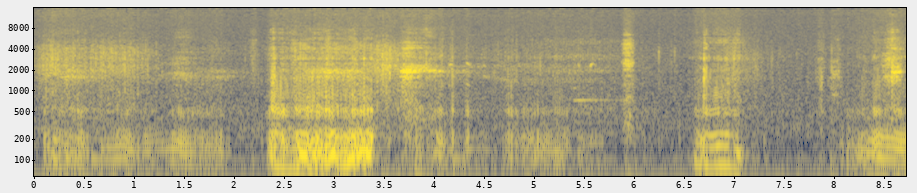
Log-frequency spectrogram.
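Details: A domestic cat sound asleep after a Christmas Eve dinner and Christmas brunch, giving soft, low, rumbling snores in separate breaths a few seconds apart, with quiet room hiss between them.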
